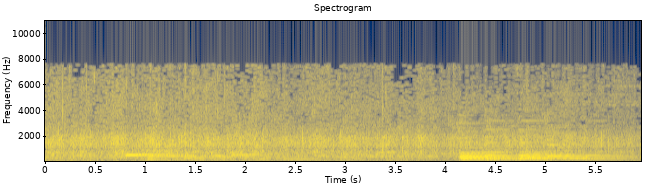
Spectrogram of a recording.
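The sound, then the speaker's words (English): A Happy Valley church audience claps steadily in praise during a morning service, a dense, sustained wash of applause, while brief sustained keyboard chords sound over it, swelling louder near the end. “Give me one more hand clap of praise this morning.”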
